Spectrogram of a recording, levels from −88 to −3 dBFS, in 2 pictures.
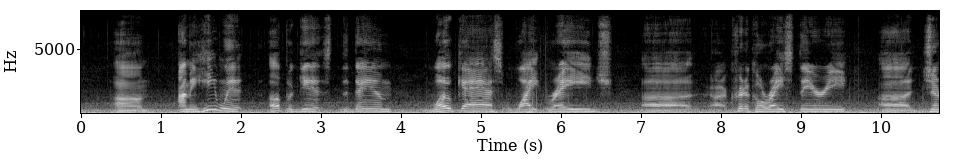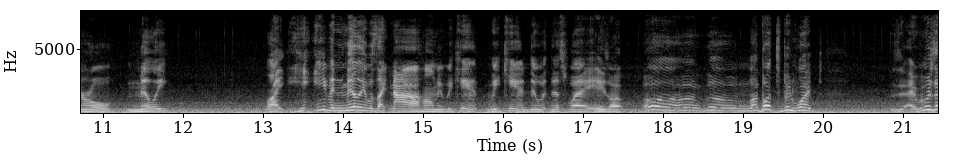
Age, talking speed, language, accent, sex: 30-49, 135 wpm, English, American, male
